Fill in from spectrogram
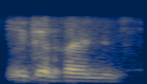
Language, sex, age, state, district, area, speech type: Telugu, male, 18-30, Telangana, Jangaon, rural, conversation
